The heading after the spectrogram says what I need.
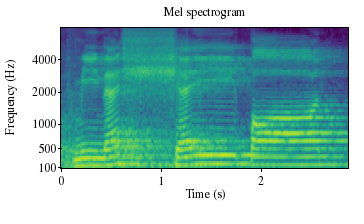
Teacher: Kita bilang tadi, kalau huruf tipis pangkal lidah enggak usah naik. Sekarang ya dan shin tipis, pangkal lidah turun.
